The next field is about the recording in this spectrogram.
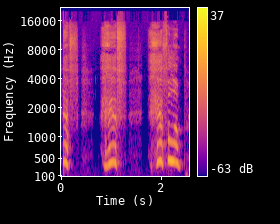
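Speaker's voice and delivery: very high, loud squeaky gasp; panic-stricken piglet squeak, word cut short; breathless Piglet. A narrator's reading. Piglet reaches Christopher Robin's house, breathless high squeak. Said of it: "breathing so hard that he could hardly speak".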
